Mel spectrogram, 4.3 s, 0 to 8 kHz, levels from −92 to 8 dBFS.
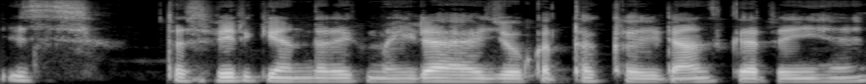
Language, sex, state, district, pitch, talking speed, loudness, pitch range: Hindi, male, Bihar, Saran, 115 Hz, 180 wpm, -18 LUFS, 110-120 Hz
